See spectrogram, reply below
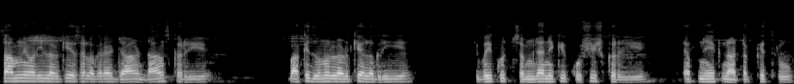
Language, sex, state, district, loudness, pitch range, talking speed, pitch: Hindi, male, Maharashtra, Nagpur, -20 LUFS, 125-145 Hz, 235 wpm, 130 Hz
